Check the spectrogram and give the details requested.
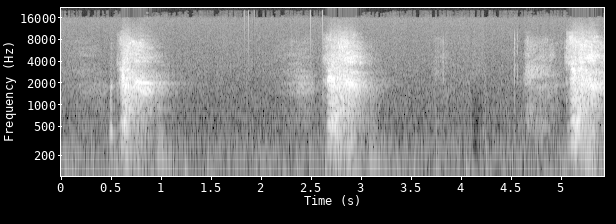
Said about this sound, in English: I'm going to sneeze.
